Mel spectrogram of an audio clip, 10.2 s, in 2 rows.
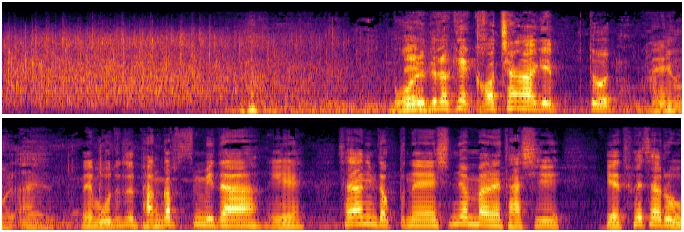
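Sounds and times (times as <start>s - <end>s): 
applause: 0.0s - 4.0s
laughter: 1.4s - 7.5s
speech: 1.8s - 2.1s, 2.9s - 10.1s.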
